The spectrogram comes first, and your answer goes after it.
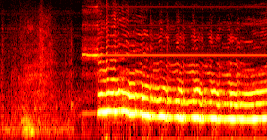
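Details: Liam, a singing Irish Wolfhound, breaks into a long, steady howl after a quiet start, holding one pitch that sinks slowly over about three and a half seconds, rich in stacked overtones.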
